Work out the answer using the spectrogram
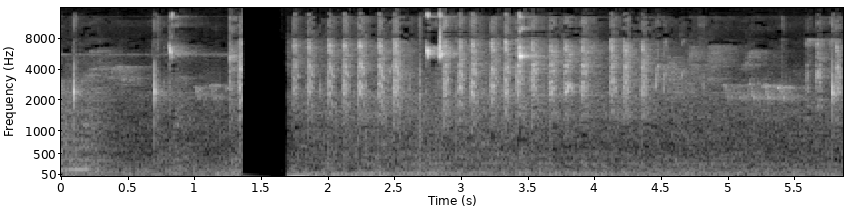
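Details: Eurasian tree sparrow used as a song-training model, known for loud, varied, unbroken chatter: quick sharp chirps at roughly a hundred per minute after a short silence, with a few higher whistled notes.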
